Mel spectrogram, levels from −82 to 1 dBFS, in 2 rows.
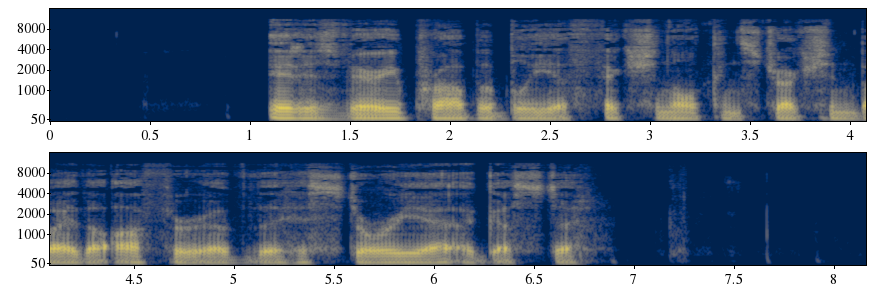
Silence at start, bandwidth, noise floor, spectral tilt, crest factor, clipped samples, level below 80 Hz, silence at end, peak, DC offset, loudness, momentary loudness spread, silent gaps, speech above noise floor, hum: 1.1 s; 11.5 kHz; -74 dBFS; -5.5 dB/octave; 20 dB; under 0.1%; -50 dBFS; 1.4 s; -2 dBFS; under 0.1%; -21 LUFS; 8 LU; none; 54 dB; none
